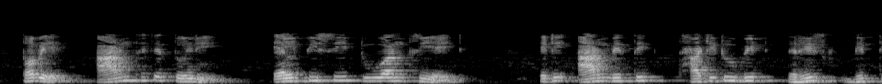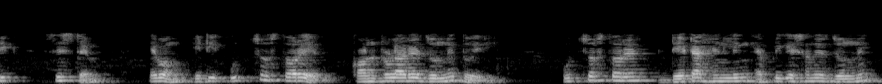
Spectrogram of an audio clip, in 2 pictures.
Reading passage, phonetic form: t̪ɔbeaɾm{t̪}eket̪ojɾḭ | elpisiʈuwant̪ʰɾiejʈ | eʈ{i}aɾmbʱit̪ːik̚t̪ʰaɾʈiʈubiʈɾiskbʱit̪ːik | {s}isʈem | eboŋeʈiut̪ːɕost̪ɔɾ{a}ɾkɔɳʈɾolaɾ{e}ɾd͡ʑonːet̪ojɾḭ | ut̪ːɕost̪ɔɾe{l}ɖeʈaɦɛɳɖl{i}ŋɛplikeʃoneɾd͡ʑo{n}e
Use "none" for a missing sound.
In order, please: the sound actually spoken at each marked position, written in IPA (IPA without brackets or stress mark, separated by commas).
t̪ʰ, i, s, e, e, ɾ, i, nː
